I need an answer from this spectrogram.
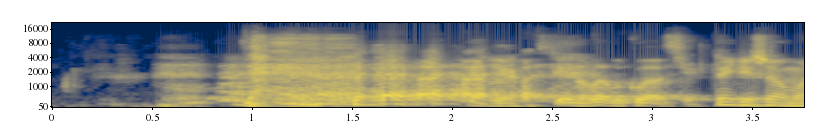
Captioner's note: attendees laughing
